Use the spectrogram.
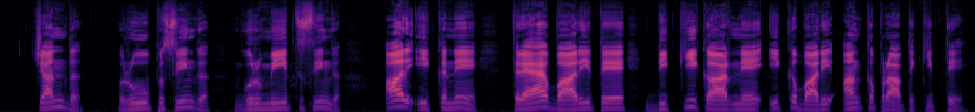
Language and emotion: Dogri, neutral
